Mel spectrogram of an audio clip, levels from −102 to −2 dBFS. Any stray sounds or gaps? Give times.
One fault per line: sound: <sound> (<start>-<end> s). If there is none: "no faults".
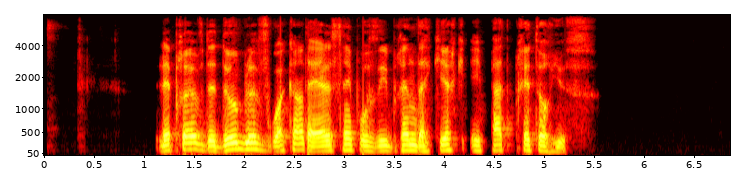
no faults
